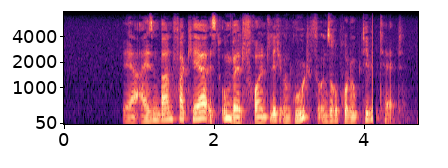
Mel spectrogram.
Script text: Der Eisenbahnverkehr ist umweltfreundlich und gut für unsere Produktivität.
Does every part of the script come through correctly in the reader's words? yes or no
yes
